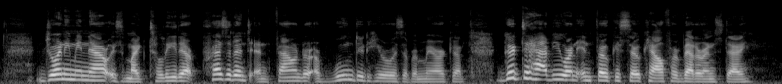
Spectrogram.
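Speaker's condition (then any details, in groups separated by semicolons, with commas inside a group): No condition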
